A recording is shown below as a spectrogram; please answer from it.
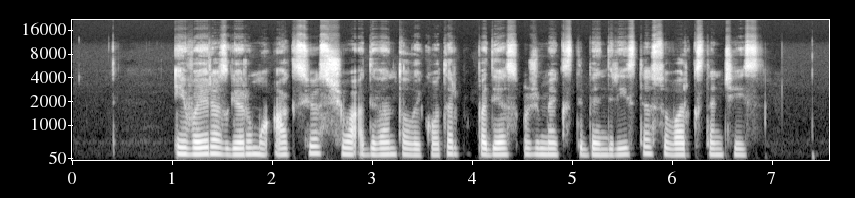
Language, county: Lithuanian, Kaunas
